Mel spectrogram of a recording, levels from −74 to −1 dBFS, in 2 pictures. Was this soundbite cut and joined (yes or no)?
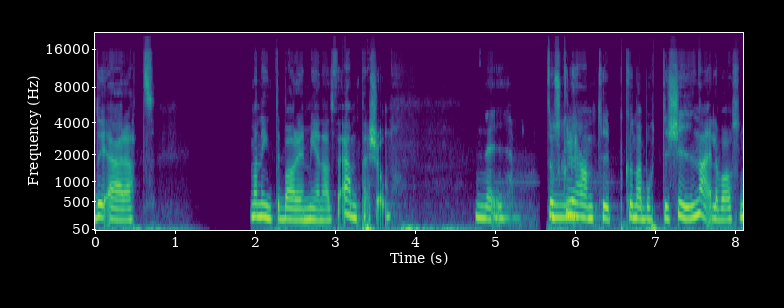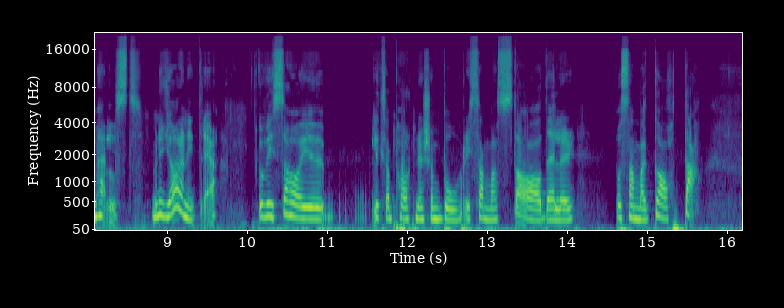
yes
